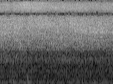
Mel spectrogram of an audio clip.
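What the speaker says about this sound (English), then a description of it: "And I just stir this again." Cheesy meat sizzles loudly and continuously in a pan as it is stirred, a dense close-up hiss with a few soft low scrapes underneath.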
